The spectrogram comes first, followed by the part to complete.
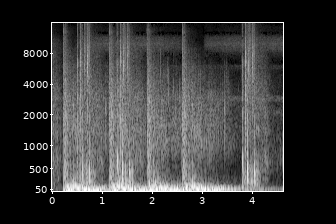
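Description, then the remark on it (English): Loud gunfire at night aimed at two raccoons by a dumpster, in irregular rapid volleys, several sharp cracking shots clustered together with a heavy booming rumble carrying between them, then one last burst before it tails off. No voices. “Y'all freeze or I'll shoot.”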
